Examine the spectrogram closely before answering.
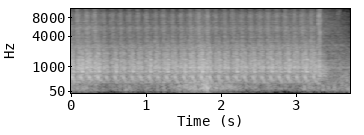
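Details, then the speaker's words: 1999 Renault Clio 1.6 16-valve that will not start: the starter turns the engine at an even rhythm with no stumbling or odd noise, and the battery appears fine, but the engine never catches; it cranks but will not start. "le démarreur a l'air de fonctionner puisqu'il entraîne le moteur tout à l'air de fonctionner normalement parce qu'on n'entend pas de de fonctionnement bizarre on n'entend pas de sursaut dans les rotations du démarreur"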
